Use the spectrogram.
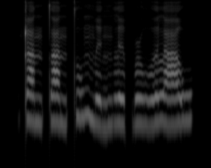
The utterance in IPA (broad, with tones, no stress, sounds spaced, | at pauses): ʈ a˨˩ n t̪ a˨˩ n t̪ u˧˥ m e˨˩˨ ŋ l e˨˩ p̚ ɹ u˨˩˦ ə̯ l a˧˥ w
